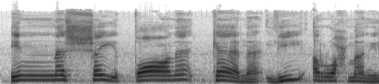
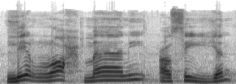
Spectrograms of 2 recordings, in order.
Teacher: را پر زبر ہے، را کو پر کر کے پڑھا جائے گا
